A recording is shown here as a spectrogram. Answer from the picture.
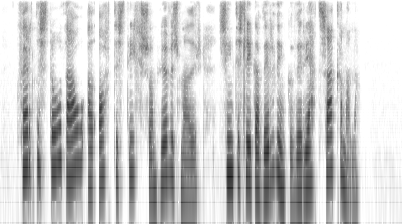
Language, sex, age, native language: Icelandic, female, 30-39, Icelandic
